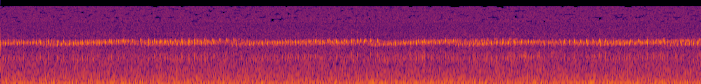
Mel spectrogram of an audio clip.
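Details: Crickets sounding at night: a near-constant high trill broken into long overlapping runs, each pulsing rapidly at a steady pitch, with a soft low rumble behind.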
